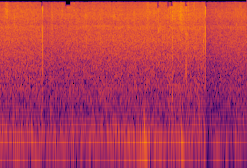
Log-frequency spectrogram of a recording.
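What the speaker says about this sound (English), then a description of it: "It's really raining now." Heavy rain falling outdoors on a wet dog walk at a nature reserve, a steady dense hiss of drops on surfaces and foliage with a couple of louder nearby splats, no talking.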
